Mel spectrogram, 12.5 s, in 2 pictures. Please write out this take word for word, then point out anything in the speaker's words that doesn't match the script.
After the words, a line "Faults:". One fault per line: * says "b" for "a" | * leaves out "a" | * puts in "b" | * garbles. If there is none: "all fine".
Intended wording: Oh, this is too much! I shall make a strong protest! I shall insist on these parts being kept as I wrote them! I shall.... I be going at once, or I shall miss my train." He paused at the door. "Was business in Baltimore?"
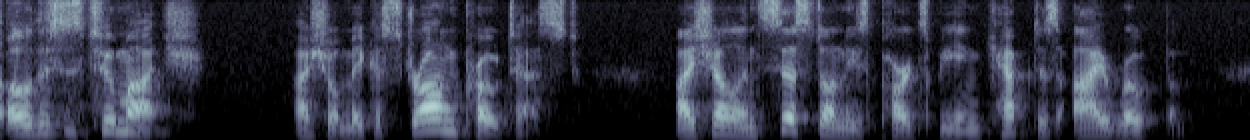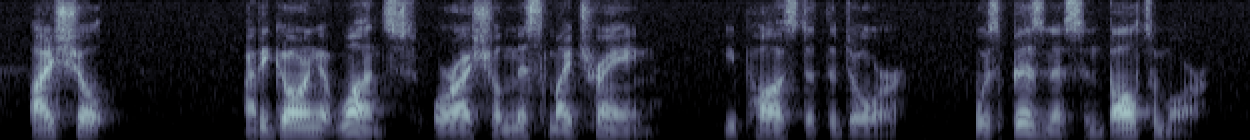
Oh, this is too much! I shall make a strong protest! I shall insist on these parts being kept as I wrote them! I shall.... I be going at once, or I shall miss my train." He paused at the door. "Was business in Baltimore?"
Faults:
all fine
